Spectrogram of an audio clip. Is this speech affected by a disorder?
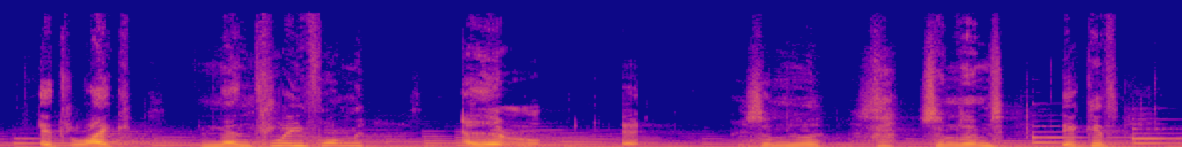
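Yes: cerebral palsy; brain injury, selective dorsal rhizotomy at age four; occupational therapy, wheelchair.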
